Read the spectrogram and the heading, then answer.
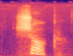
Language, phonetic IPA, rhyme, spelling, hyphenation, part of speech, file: Hungarian, [ˈʃok], -ok, sok, sok, adjective, Hu-sok.ogg
- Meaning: 1. much, many 2. many/several people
